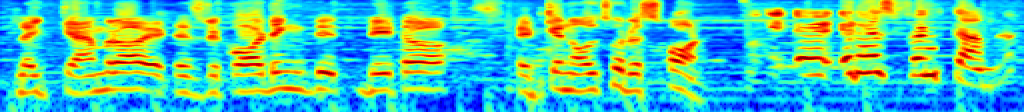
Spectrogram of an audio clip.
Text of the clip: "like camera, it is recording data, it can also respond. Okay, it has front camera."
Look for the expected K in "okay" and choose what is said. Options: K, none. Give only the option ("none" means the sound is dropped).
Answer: none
